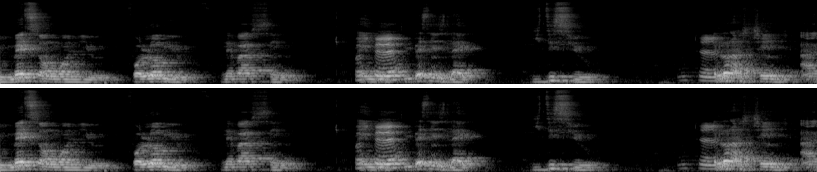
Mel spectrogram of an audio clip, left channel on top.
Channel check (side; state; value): both; identical; correlation 1.00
